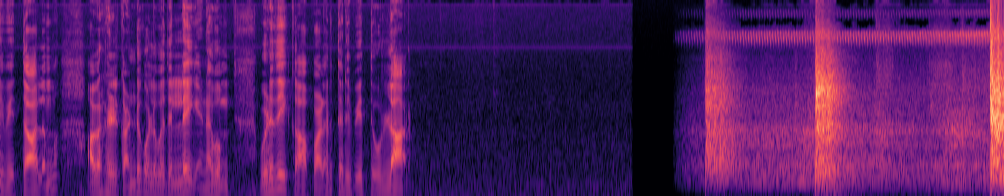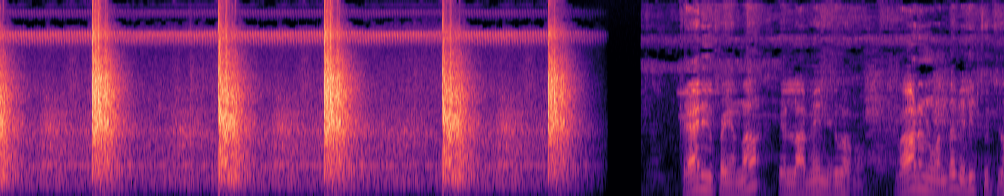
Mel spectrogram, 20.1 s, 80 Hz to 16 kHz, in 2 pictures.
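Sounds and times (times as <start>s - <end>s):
room noise: 6.8s - 16.1s
sharp blows: 6.8s - 16.1s
thin high whine: 6.8s - 16.1s.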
